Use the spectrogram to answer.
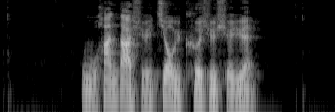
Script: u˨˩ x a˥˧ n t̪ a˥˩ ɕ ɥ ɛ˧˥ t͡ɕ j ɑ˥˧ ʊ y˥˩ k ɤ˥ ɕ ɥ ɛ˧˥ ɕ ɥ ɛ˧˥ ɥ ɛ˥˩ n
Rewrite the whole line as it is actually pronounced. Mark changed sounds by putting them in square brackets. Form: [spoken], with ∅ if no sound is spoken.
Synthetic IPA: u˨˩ x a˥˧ n t̪ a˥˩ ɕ ɥ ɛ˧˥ t͡ɕ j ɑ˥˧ ʊ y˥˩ [kʰ] ɤ˥ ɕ ɥ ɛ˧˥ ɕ ɥ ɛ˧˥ ɥ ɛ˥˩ n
